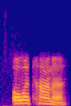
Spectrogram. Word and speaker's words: Owatonna: Yes, Owatonna.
